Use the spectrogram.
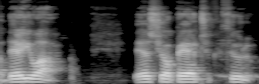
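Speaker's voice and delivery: ordinary talk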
